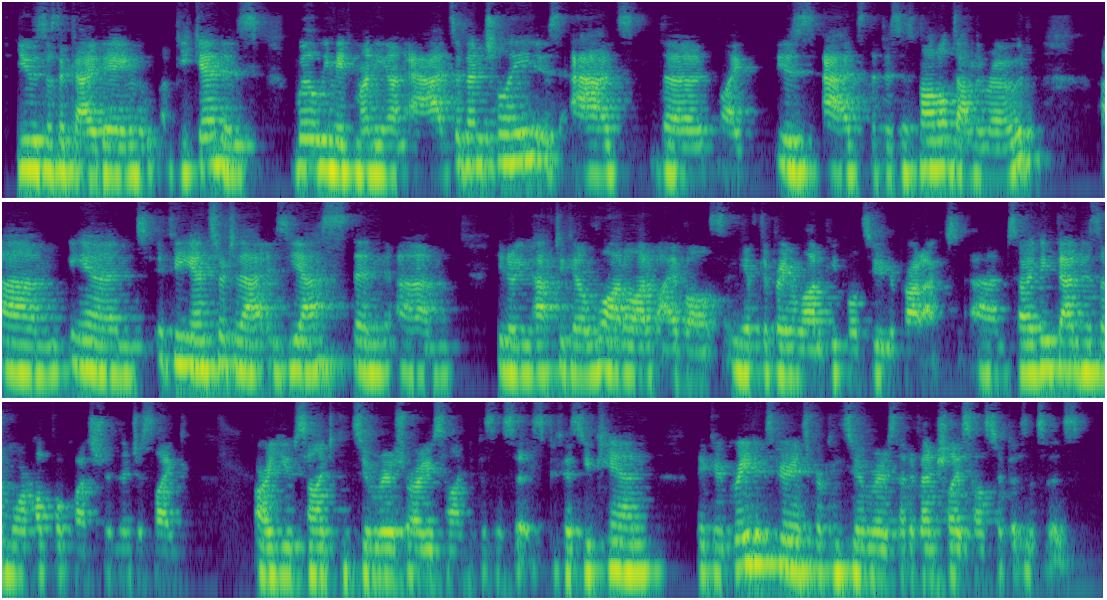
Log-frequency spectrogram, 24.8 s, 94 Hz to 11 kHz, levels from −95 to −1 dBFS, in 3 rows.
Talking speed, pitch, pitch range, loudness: 235 wpm, 170 Hz, 160-185 Hz, -20 LUFS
